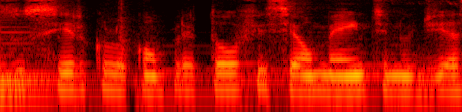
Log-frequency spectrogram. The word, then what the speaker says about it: Circolo: Círculo, na verdade, é um círculo. Pronuncia círculo porque é uma expressão italiana que o C e o I se fala ci, como arrivederci, né?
